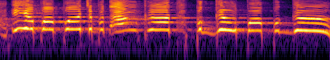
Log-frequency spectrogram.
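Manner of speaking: put-on very high, loud little-boy wail; pleading child. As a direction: beg dad in a hammed-up toddler voice. Son begs with aching hand.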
